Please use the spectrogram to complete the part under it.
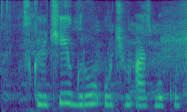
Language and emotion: Russian, neutral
